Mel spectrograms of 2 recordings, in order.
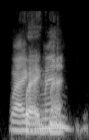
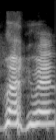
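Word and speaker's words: Wegman: for iconic artist William is it I never pronounce this right William Wagman there you go Wagman I should have checked that before but that's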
